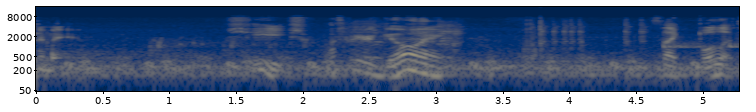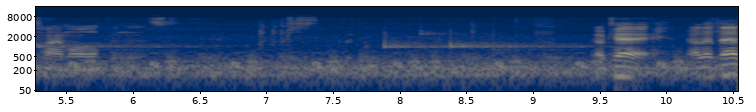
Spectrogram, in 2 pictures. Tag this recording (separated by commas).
Speech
